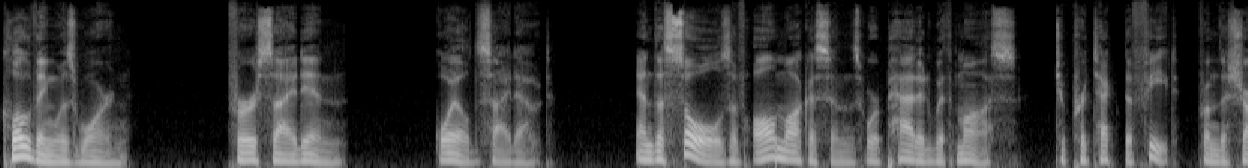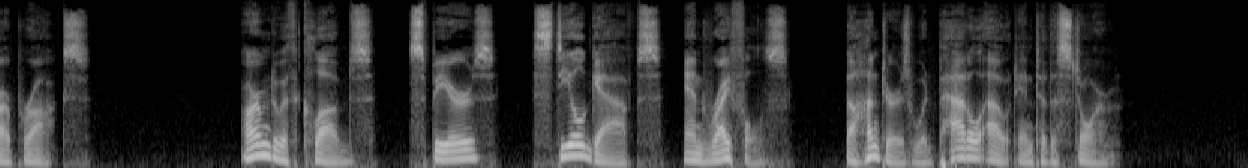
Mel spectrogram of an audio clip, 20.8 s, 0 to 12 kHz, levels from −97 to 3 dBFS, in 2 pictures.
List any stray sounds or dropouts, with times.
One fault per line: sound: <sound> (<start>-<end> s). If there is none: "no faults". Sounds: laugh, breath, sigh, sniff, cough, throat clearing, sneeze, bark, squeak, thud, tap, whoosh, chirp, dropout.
no faults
